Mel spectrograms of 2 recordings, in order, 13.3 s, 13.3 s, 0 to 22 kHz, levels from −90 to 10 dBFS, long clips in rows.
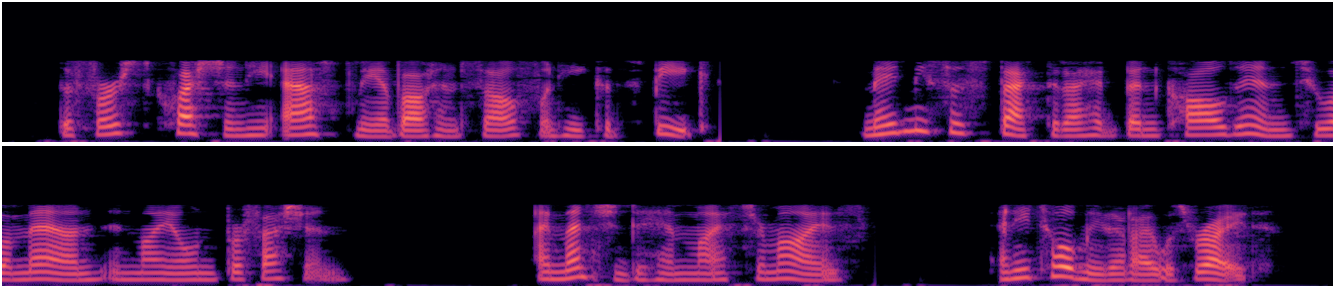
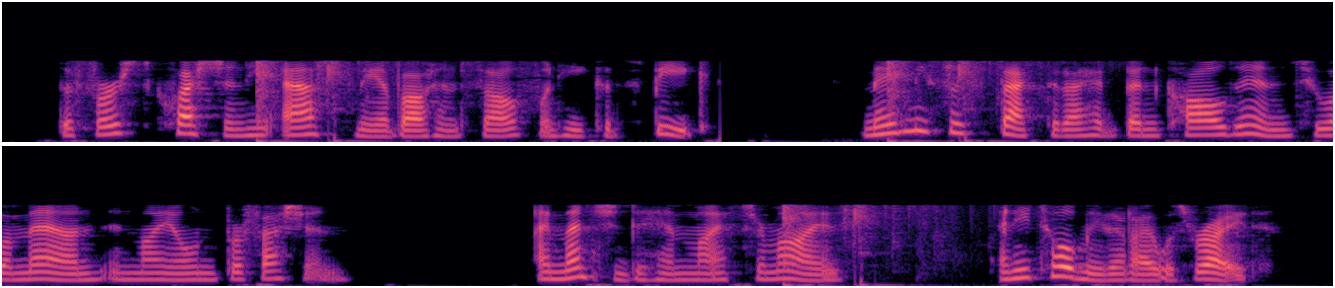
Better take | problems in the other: first | background sound (Shatter); 17 dB below the speech

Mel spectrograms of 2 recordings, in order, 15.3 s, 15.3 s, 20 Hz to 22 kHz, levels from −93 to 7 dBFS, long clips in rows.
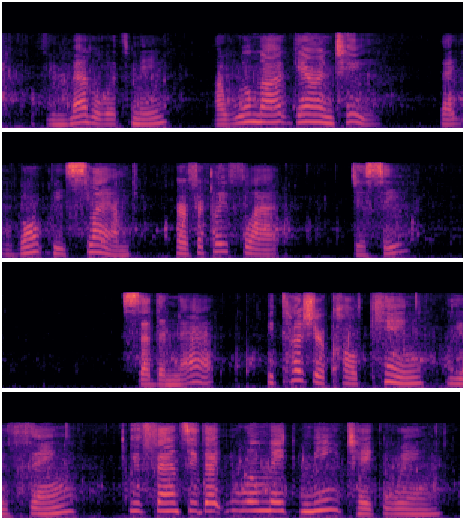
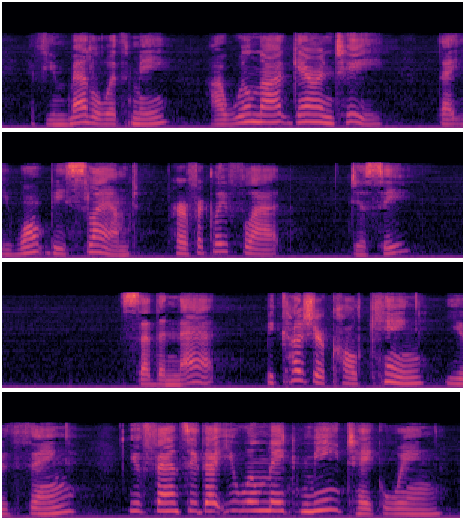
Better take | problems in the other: second | noise reduction (neural mask model RNNoise)

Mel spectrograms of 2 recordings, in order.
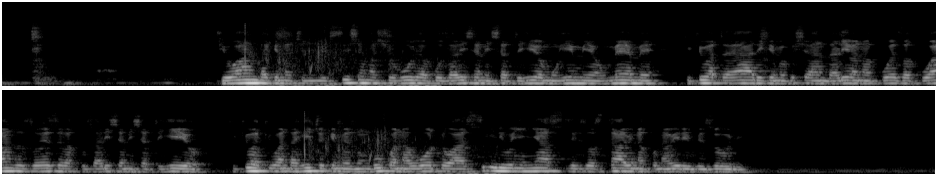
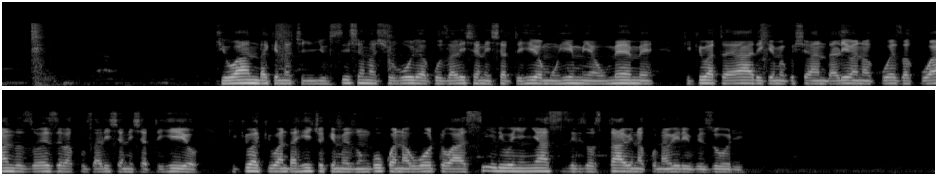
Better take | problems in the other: second | background sound (Splash, splatter); 16 dB below the speech // room echo; dies away in 0.4 s

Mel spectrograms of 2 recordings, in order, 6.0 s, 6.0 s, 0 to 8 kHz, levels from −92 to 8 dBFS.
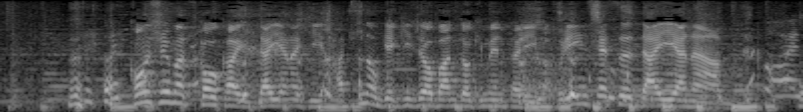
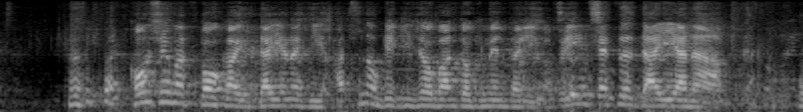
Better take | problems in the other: first | noise reduction (neural separator model SepFormer DNS4)

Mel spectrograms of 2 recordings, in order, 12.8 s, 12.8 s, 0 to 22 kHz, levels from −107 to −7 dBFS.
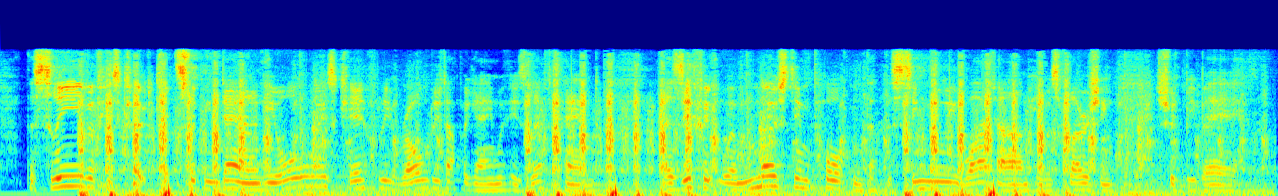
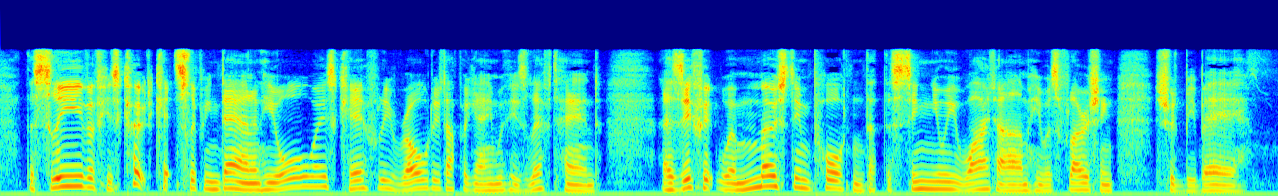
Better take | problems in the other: second | background sound (Dog); 1 dB above the speech // room echo; dies away in 3 s

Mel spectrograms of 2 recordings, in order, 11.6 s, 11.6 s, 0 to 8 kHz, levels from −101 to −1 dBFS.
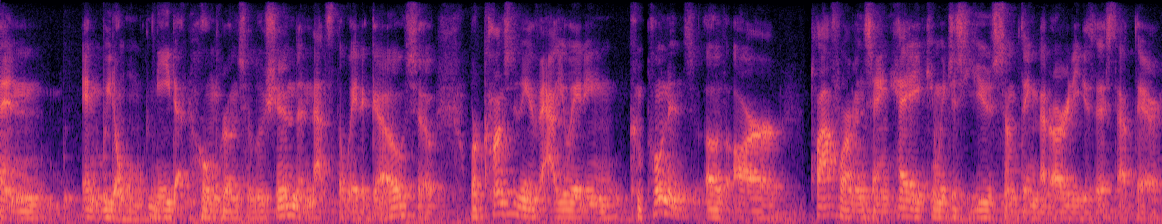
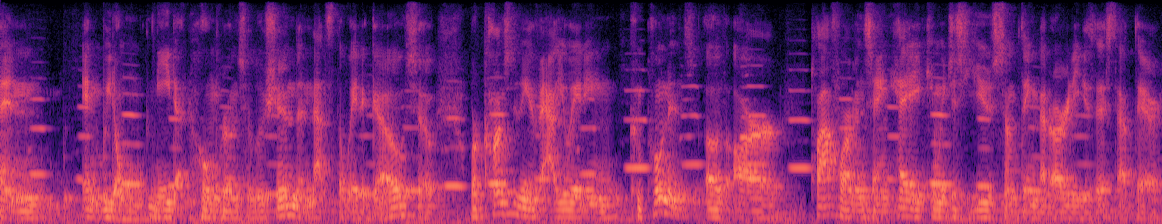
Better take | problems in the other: first | background sound (Wind instrument, woodwind instrument); 10 dB below the speech

